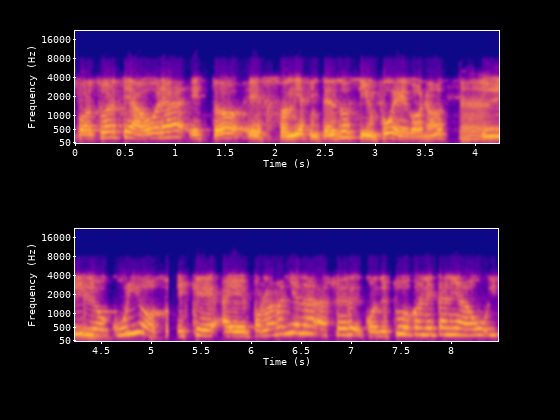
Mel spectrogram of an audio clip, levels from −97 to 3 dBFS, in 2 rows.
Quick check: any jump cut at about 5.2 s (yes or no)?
yes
